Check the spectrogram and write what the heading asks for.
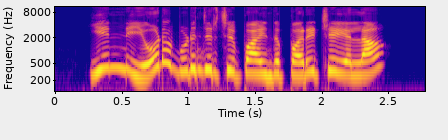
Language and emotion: Tamil, happy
